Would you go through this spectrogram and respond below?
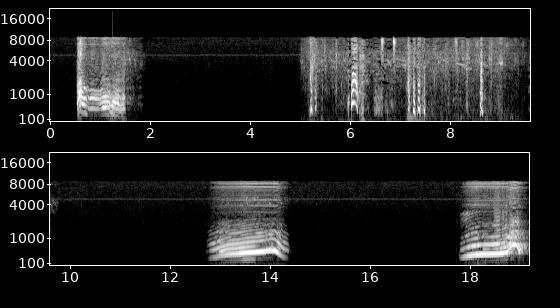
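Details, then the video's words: Hyena calls spaced out by silence: a short harmonic cry, a patch of scattered grunts and clicks, then two long, loud, rising whoop-like calls that climb steadily in pitch. "Real Hyena Sound I Sonido de Hiena Real I Vrai Son Hyène"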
